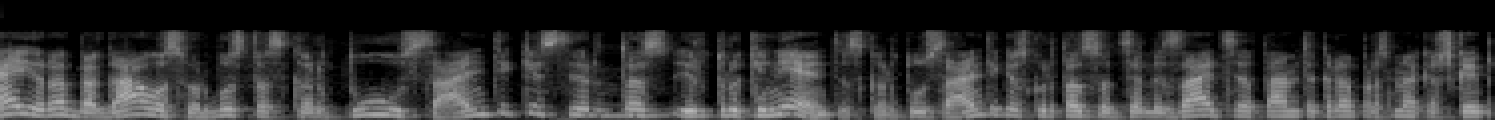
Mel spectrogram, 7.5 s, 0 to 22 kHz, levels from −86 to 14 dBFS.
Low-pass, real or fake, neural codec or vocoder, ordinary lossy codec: 7.2 kHz; real; none; AAC, 48 kbps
